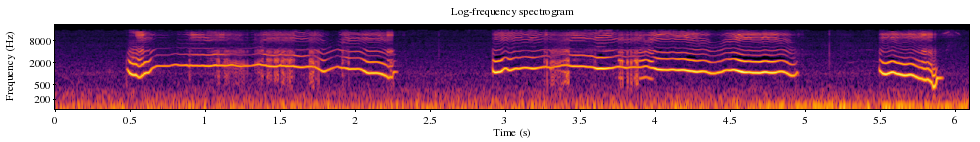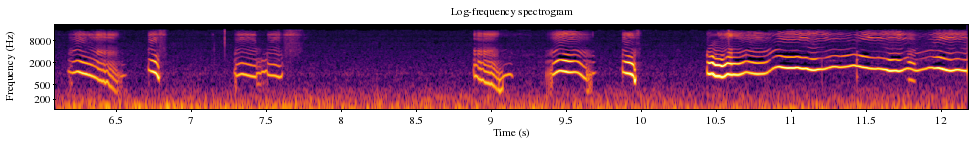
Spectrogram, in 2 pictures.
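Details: Chestnut, a newborn pug puppy brought home hungry and eating for the first time, gives a run of high whimpering squeaks, some held and wavering, others sharp falling chirps, in bursts across the clip with brief pauses.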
